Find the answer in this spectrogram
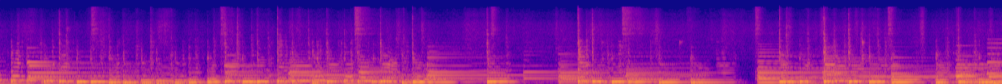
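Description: Jazz quartet recording in which the plucked upright double bass leads, walking through low notes over piano chords and drums. The music briefly thins almost to nothing about eleven seconds in, then picks up again.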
